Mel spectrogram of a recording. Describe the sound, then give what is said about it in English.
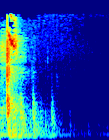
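A wardrobe door swings open with a sharp wooden thunk, followed by a couple of softer knocks as it settles, then silence. No one speaks. “So let's grab her love handles, open my wardrobe doors and find out what's inside.”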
